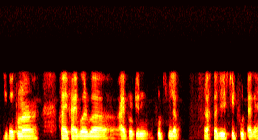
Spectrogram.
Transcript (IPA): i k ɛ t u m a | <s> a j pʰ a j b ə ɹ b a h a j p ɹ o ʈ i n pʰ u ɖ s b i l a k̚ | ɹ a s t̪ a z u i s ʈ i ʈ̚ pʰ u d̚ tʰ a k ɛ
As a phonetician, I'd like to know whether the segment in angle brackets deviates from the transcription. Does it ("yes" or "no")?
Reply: yes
